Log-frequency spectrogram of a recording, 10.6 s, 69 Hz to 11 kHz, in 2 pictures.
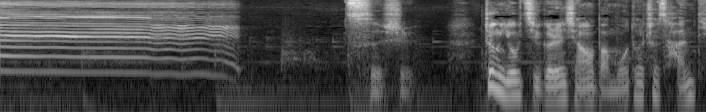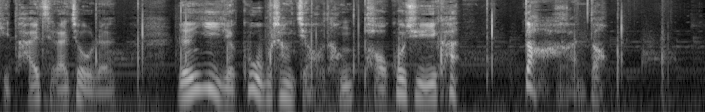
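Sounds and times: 
boy sitting on the ground crying: 0:00.0 - 0:01.8
speech: 0:02.8 - 0:10.0.

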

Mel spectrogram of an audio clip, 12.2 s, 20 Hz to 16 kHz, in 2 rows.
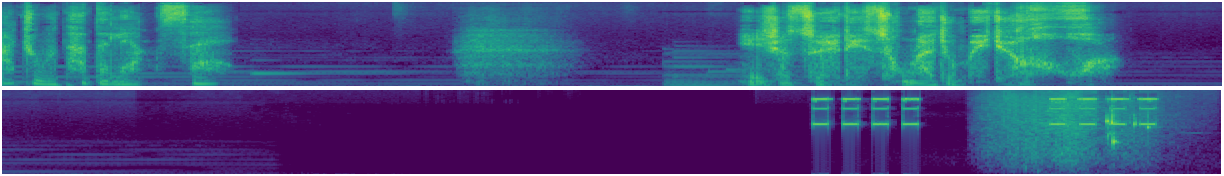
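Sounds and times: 
speech: 0:00.1 - 0:01.2, 0:03.7 - 0:05.6
phone alarm clock high-pitched beeps in the morning: 0:10.2 - 0:10.7.

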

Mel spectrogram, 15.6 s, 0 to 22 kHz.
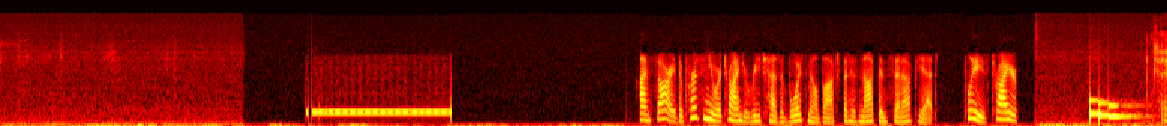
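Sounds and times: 
low noise: 0:00.0 - 0:15.5
telephone ringing tone while redialing a call: 0:04.1 - 0:06.0
speech: 0:08.5 - 0:13.6.

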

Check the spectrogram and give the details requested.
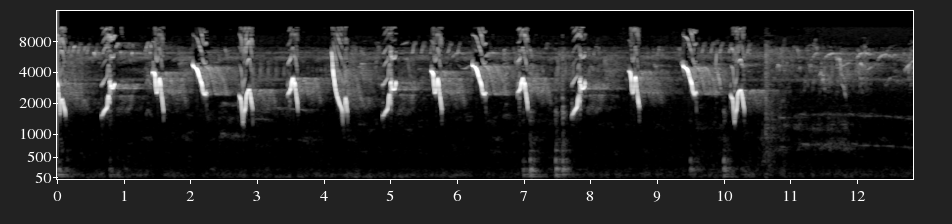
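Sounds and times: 
female red-cowled cardinal song of curling whistled notes: 0:00.0 - 0:10.7.

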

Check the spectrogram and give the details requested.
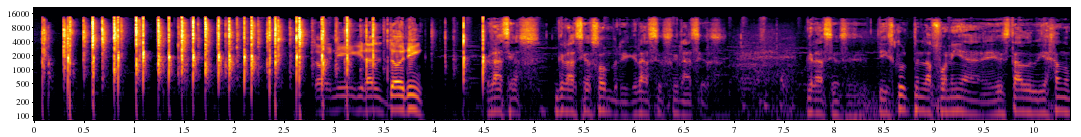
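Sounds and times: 
audience applause greeting a guest on a televised show: 0:00.0 - 0:04.6
speech: 0:02.8 - 0:10.3.

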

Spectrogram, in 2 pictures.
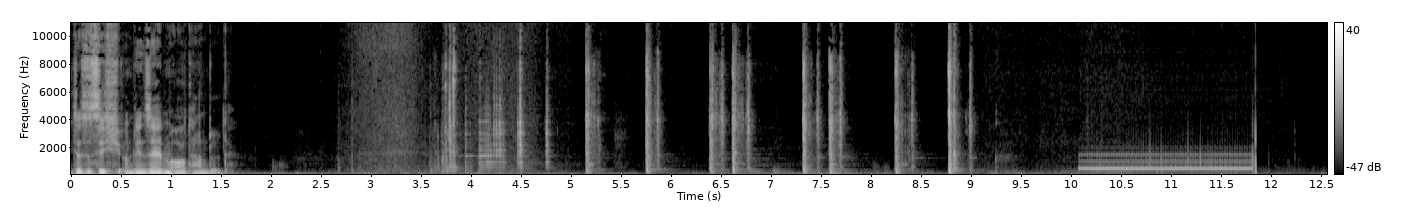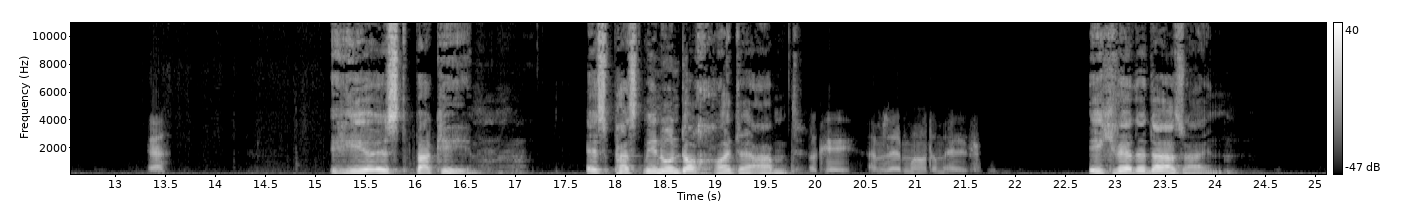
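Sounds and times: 
speech: 0:00.0 - 0:01.7, 0:15.4 - 0:16.7, 0:17.7 - 0:20.0, 0:22.8 - 0:24.1
telephone handset and dialing clicks and clacks: 0:03.6 - 0:09.1.

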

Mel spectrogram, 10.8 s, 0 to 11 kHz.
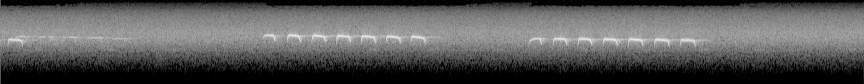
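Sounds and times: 
white-shouldered fire-eye song of short clear whistled notes: 0:00.1 - 0:01.7, 0:03.3 - 0:05.4, 0:06.6 - 0:08.8.

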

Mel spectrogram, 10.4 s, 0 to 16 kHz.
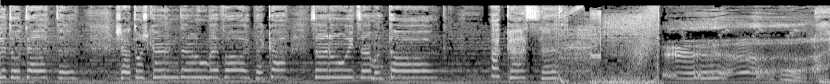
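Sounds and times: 
speech: 0:00.0 - 0:07.6, 0:08.3 - 0:10.3
long voiced groaning yawn: 0:08.3 - 0:10.3.

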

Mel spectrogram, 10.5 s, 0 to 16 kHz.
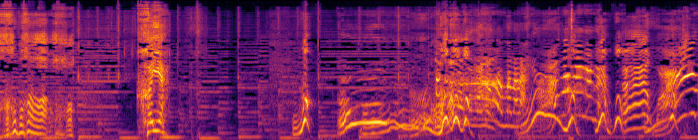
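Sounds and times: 
speech: 0:00.1 - 0:01.3, 0:02.2 - 0:02.6, 0:04.4 - 0:10.4
person imitating a wolf howling urgently: 0:05.1 - 0:08.6.

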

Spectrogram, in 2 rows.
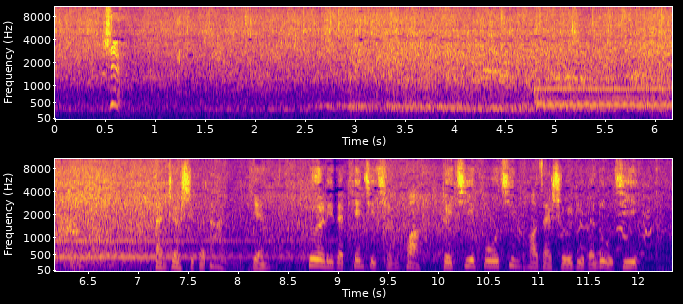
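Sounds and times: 
speech: 0:00.5 - 0:00.9, 0:07.2 - 0:12.2
train rumbling on a test run over a repaired railway section on a rainy day: 0:00.8 - 0:12.3
train horn or whistle: 0:04.8 - 0:10.0.

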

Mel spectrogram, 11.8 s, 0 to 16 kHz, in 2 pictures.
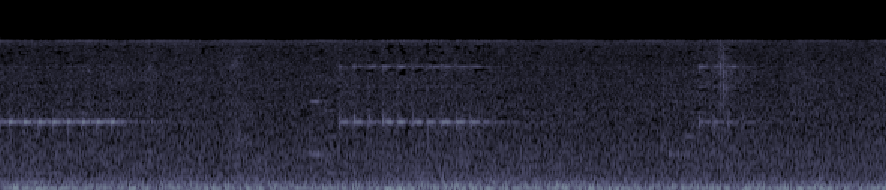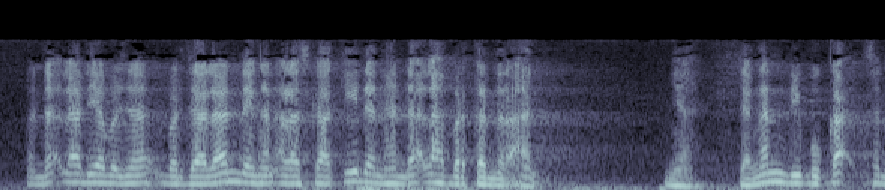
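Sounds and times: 
mobile phone ringtone: 0:00.0 - 0:00.9, 0:02.1 - 0:03.4, 0:04.6 - 0:05.1
low steady hum: 0:00.0 - 0:11.8
speech: 0:06.1 - 0:09.6, 0:10.3 - 0:11.8.

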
